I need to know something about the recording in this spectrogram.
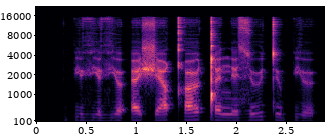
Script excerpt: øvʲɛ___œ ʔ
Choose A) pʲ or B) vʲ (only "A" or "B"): B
